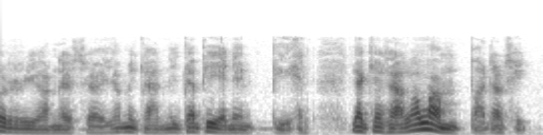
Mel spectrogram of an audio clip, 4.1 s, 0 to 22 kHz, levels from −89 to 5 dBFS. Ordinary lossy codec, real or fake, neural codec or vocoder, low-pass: none; real; none; 7.2 kHz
